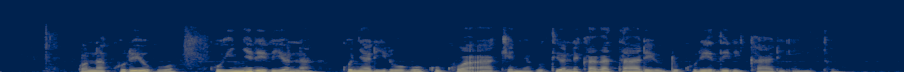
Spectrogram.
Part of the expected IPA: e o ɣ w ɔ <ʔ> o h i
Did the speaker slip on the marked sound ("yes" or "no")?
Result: yes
